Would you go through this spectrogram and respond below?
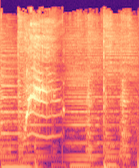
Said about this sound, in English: Is that Freddy the cat?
